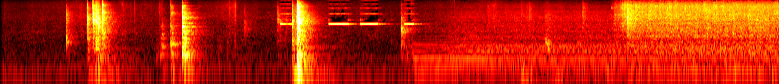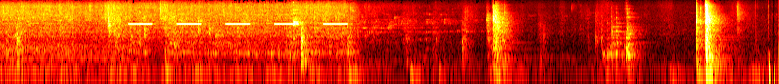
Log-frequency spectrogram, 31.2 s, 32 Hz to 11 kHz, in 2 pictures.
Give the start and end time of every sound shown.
1.3s-23.0s: microwave
10.3s-12.3s: footsteps
12.3s-25.8s: running water
21.4s-21.8s: cutlery and dishes
24.2s-28.0s: footsteps
25.3s-26.0s: microwave
27.8s-28.5s: microwave
29.4s-30.2s: microwave

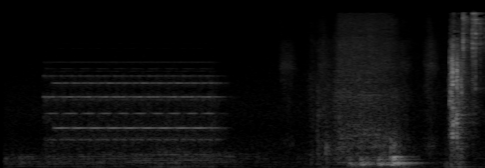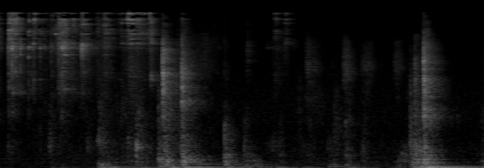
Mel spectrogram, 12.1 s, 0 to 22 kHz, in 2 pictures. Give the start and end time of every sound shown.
0.5s-2.9s: bell ringing
5.6s-8.0s: keys
6.6s-8.0s: footsteps
8.1s-8.6s: door
9.3s-10.9s: footsteps
9.5s-9.9s: keys
11.1s-11.8s: door

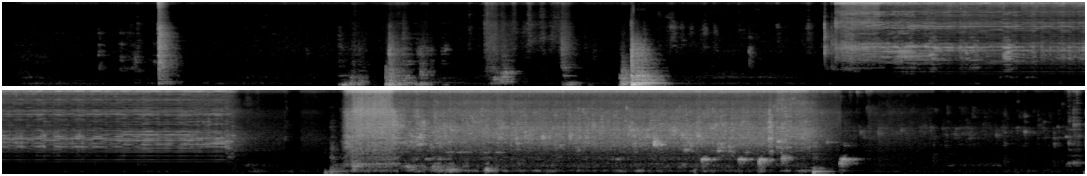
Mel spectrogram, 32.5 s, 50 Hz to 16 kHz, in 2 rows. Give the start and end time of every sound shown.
1.8s-3.9s: light switch
5.5s-10.7s: wardrobe or drawer
21.2s-29.3s: running water

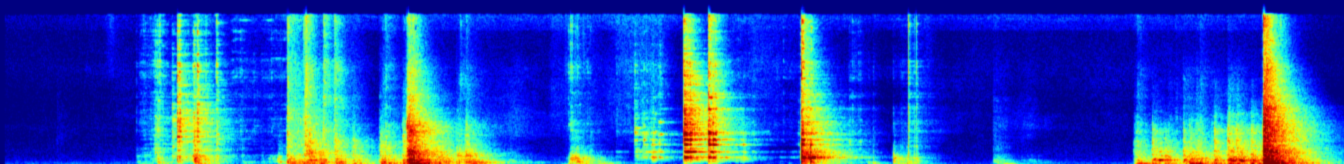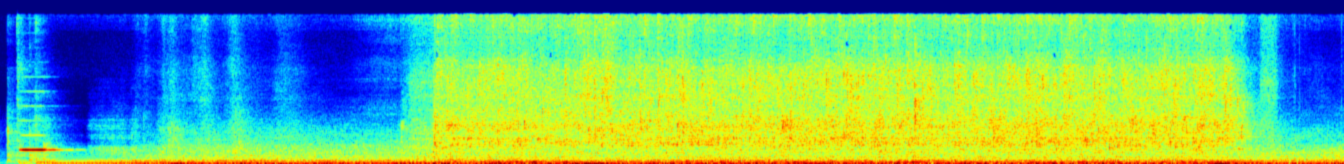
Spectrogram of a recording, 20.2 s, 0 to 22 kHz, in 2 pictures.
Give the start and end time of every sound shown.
1.0s-2.1s: cutlery and dishes
4.2s-7.0s: cutlery and dishes
8.5s-20.2s: microwave
13.1s-19.7s: running water

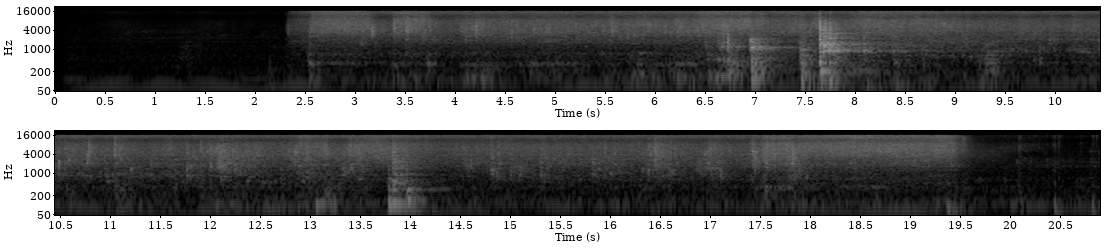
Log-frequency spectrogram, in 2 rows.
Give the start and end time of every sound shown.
2.2s-19.9s: running water
6.5s-8.9s: cutlery and dishes
13.6s-14.4s: cutlery and dishes

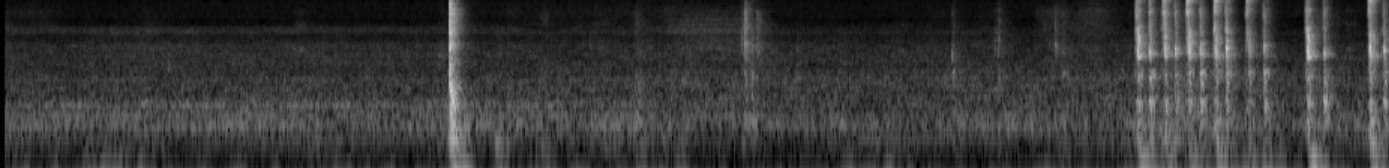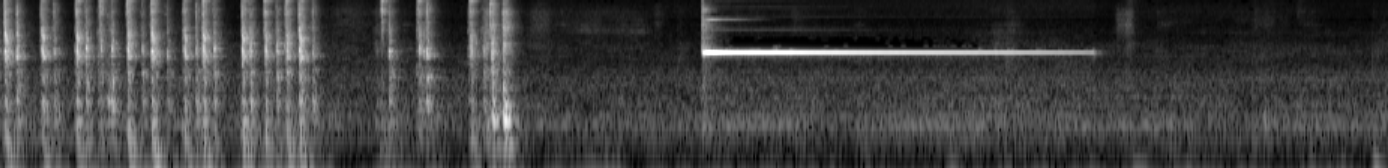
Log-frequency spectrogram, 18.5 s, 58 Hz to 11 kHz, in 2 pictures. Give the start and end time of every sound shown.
2.9s-3.1s: light switch
7.6s-12.8s: keyboard typing
13.9s-16.7s: phone ringing

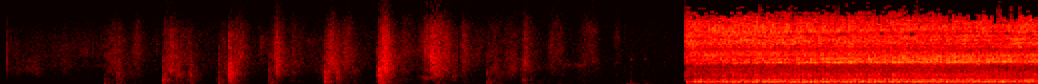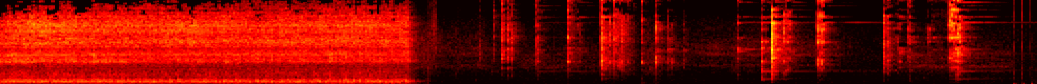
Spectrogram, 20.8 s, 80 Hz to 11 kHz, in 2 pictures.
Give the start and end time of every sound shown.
0.8s-6.4s: footsteps
6.8s-14.6s: coffee machine
15.3s-20.1s: cutlery and dishes

